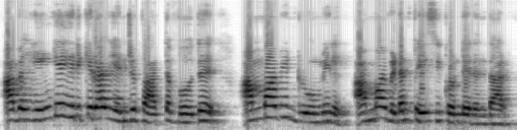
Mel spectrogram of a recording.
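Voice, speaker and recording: A woman reading a romantic audio novel aloud as narrator, in a steady, even storytelling manner. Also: fairly high pitch, normal speed, distant mic, poor audio.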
